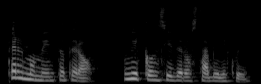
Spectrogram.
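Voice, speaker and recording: A woman reading as an amiable young gentleman. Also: medium pitch, animated, fast talker, close to an everyday voice. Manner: friendly, eager. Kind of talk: audiobook reading.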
